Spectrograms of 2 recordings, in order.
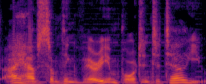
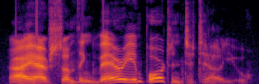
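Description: First: It is read in the speaker's own normal voice. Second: It is read in a put-on Geezer voice.

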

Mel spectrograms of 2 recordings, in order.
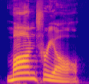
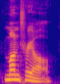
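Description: First: The first vowel sounds like an 'o'. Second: The first vowel sounds like a 'u'. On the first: This is how outsiders say it. The speaker calls it wrong. "They go Montreal" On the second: This is how locals say it. The speaker calls it right. "It's almost like a U, and that is how we say it"

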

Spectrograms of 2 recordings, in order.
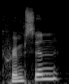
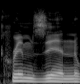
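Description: First: The middle consonant is a hissing S sound. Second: The middle consonant is a buzzing Z sound. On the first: "that sounds a little bit weird" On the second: "crimson with a Z sound"

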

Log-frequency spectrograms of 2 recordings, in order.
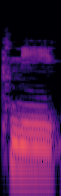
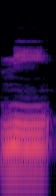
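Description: First: The K at the start is pronounced. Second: The K at the start is silent. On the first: The speaker calls it wrong. "Don't say" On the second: The speaker calls it right.

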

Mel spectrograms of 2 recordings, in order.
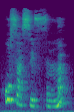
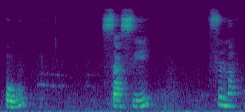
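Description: First: The pitch rises at the end like a question. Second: The pitch falls at the end like a statement. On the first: It asks a question. "Aí o tom da minha frase seria: ... Um tom de pergunta" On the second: It states a fact. "Porque eu estou afirmando"

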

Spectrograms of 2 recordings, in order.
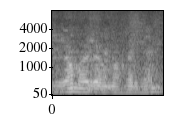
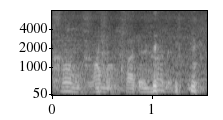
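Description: First: It is said with a Mexican accent. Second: It is said with a French accent.

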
